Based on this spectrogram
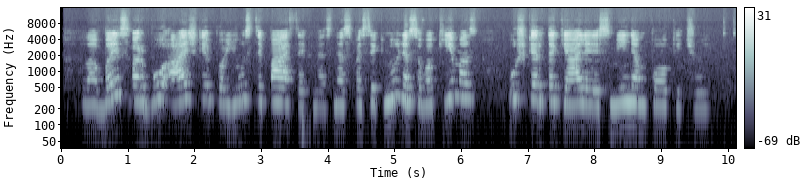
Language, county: Lithuanian, Vilnius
